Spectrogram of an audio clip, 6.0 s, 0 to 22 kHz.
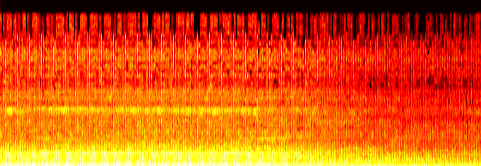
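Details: Volvo V70 D3 (P3 chassis) diesel at idle with an even tick about three times a second; owner suspects bad bearing in the tensioner pulley, mechanic recommended a new drive belt kit.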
